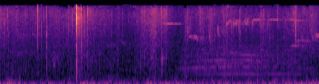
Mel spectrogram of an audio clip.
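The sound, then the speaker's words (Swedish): Cattle moo on open pasture, one drawn-out lowing call rising in the second half over steady outdoor background noise, with a sharp click shortly before it. No one speaks. “Vad har du korna till mer än att de ska beta av då?”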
